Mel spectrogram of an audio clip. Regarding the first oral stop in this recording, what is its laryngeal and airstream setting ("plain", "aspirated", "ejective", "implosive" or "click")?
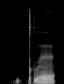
ejective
